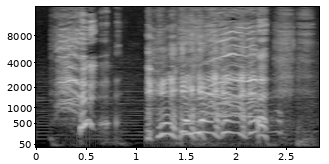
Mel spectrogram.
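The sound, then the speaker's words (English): A voice imitates a painful, strained cough: a brief croaking burst, a pause, then a rapid run of about five raspy, choking hacks, fairly loud. “It was the most painful sounding cough like, ever.”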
